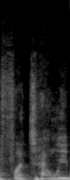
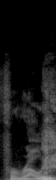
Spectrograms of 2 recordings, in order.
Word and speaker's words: Fratelli: than the fact that Al pronounce as the FY Brothers farelli Brothers like yeah yeah he's like they're the farellis but and he's so confident with yeah they're like no it's fa they could be like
